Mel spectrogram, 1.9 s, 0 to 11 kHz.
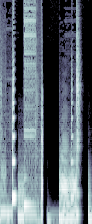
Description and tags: DW Loop 035
Some loops I made in Reaktor. They're made using a little wavetable-based synth which I built from scratch; the wavetable contains 32 home-grown waveforms, and the synth's parameters and effects are controlled by a bank of 16 sequencers. Good for glitch/minimal techno, and there are some nice individual bleeps/percussive sounds in there too. Enjoy!
glitch, techno, wavetable, loop, minimal, loops, reaktor, bleep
